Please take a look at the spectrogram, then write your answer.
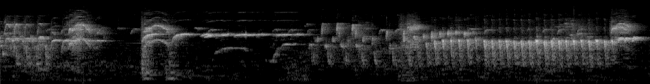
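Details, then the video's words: Atlantic canary female, 21 January 2022, giving varied song: buzzy twittering opening, short pause, then sliding whistled notes and a long, steady, rapidly pulsed high trill toward the end. "Kanarengirlitz Canary girl with a very beautiful voice"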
